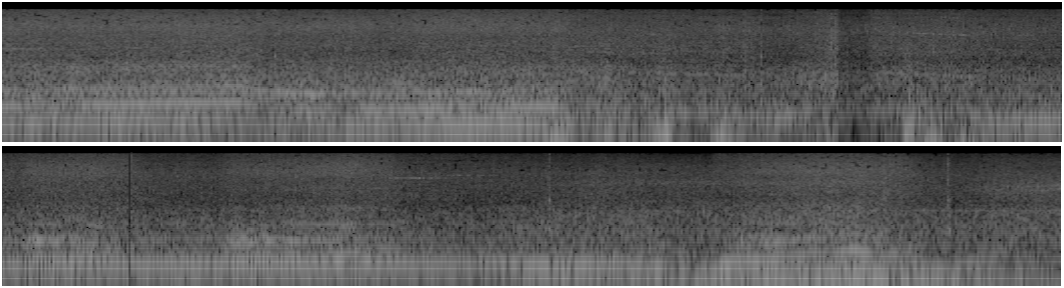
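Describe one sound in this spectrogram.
A car engine hums steadily and rises and falls in pitch as the car speeds up and slows down.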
